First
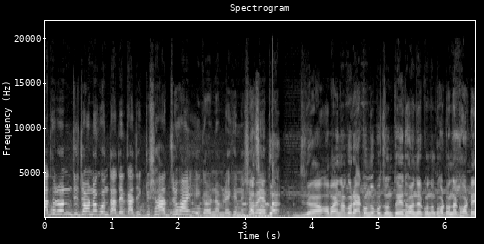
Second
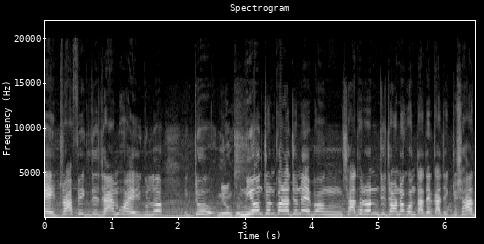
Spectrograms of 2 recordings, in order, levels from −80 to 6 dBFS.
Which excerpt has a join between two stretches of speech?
first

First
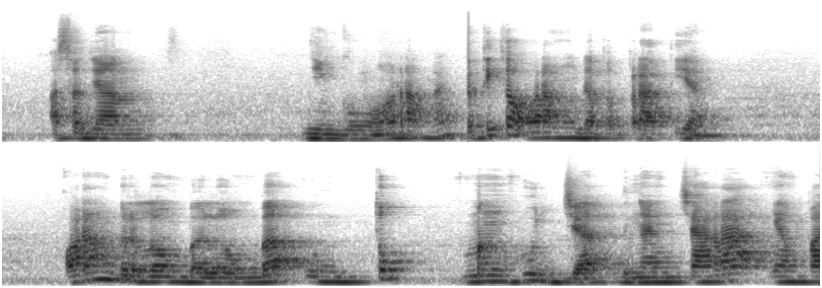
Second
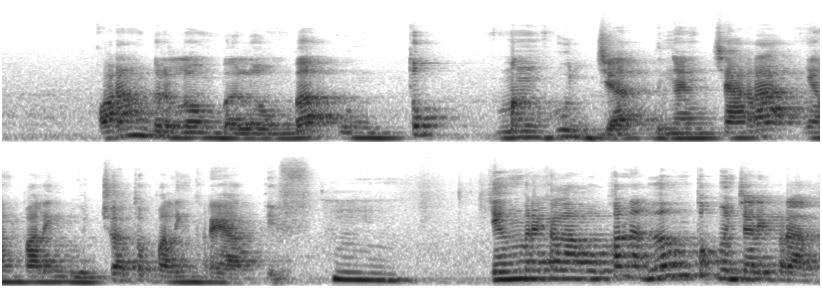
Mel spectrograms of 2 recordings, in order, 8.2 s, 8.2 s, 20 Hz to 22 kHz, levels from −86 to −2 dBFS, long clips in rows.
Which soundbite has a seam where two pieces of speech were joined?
first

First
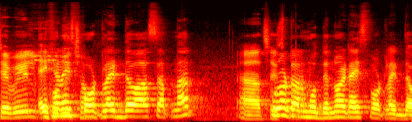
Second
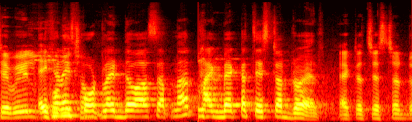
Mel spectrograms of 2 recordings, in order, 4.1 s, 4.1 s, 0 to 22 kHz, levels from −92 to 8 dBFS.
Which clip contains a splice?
second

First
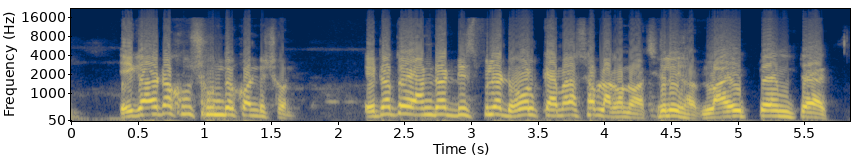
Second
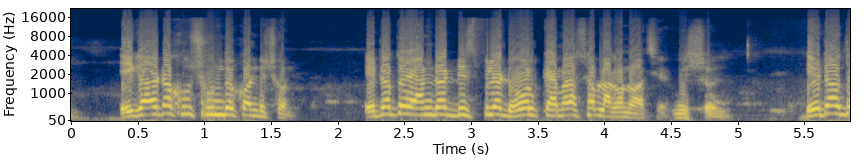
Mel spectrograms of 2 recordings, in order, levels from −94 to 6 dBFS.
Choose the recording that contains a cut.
first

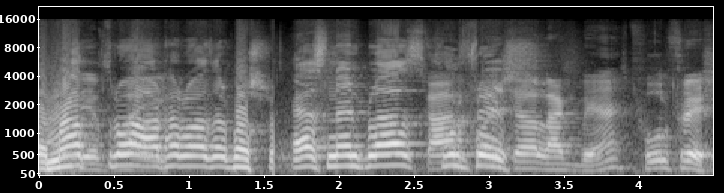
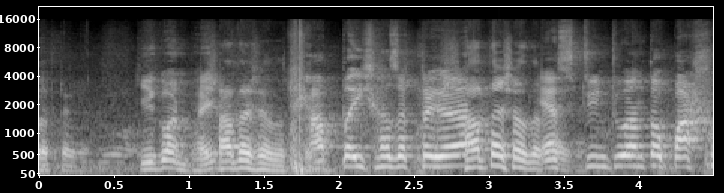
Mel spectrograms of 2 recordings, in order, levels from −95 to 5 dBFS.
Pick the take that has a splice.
first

